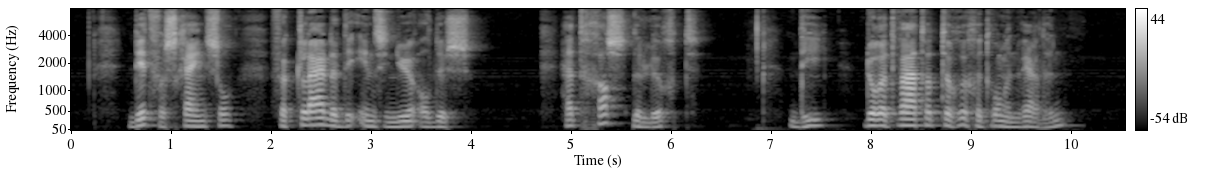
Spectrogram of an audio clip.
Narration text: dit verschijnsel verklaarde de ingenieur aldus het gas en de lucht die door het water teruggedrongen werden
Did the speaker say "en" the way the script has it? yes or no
no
